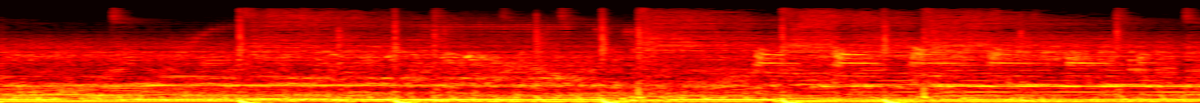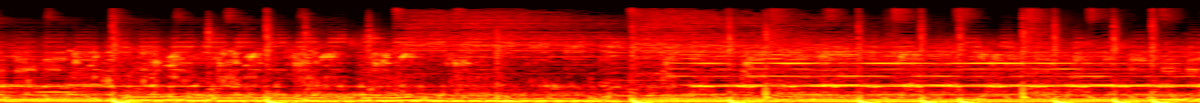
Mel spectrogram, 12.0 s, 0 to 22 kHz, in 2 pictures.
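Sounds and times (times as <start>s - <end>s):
electric guitar: 0.0s - 12.0s
low bass: 0.0s - 12.0s.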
